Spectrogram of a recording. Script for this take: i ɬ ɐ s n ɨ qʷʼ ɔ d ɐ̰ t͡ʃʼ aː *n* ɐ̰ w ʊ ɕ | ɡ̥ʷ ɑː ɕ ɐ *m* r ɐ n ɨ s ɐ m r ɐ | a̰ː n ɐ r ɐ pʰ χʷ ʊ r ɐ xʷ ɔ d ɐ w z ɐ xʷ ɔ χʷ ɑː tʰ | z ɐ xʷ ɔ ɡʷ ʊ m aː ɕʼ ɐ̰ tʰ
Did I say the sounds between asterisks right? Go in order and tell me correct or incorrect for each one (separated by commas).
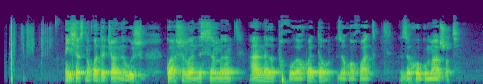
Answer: correct, correct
